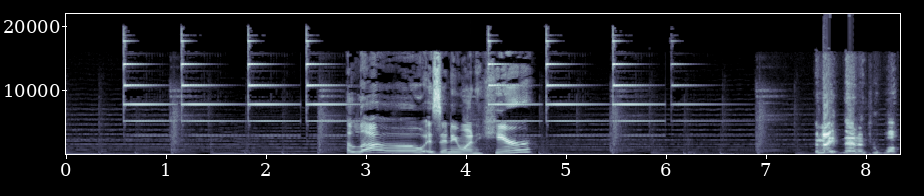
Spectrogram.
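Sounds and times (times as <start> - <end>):
hotel front desk bell being struck: 0.6 - 6.8
speech: 2.8 - 4.8, 7.5 - 8.3.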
